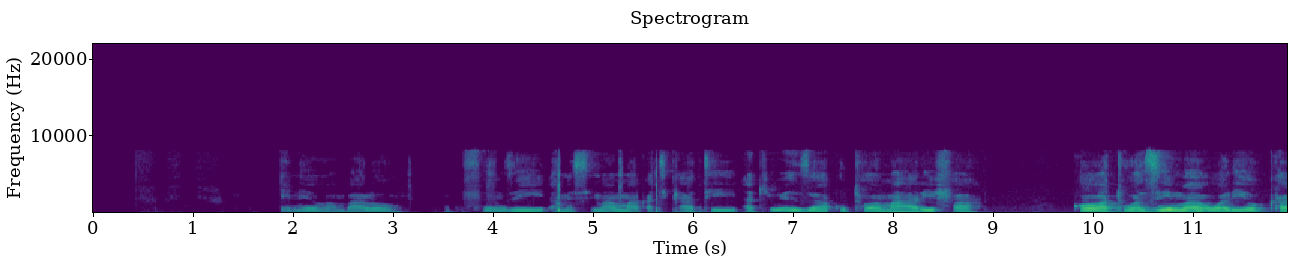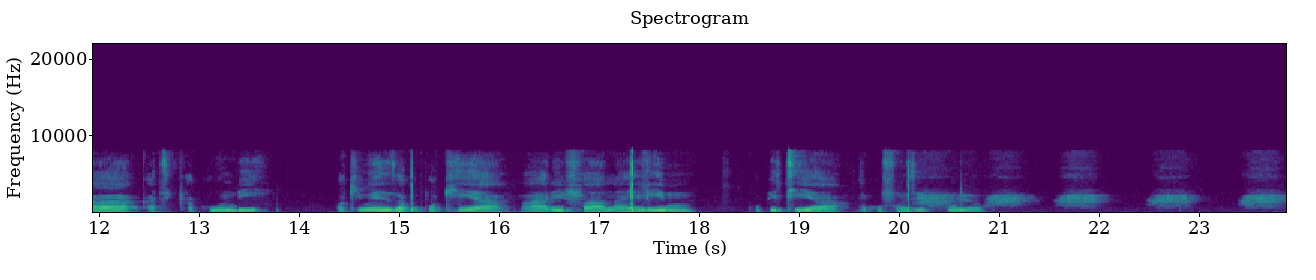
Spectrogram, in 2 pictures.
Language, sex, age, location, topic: Swahili, male, 18-24, Dar es Salaam, education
